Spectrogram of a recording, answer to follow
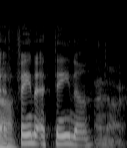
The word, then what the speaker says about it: Athena: Athena. I know, it's a feat. Athena and TH, Adrian. like a TH sound. Like an F F- sound.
